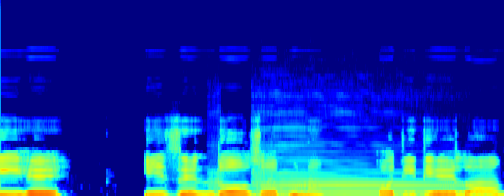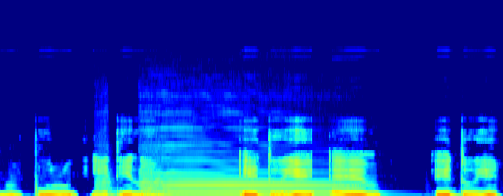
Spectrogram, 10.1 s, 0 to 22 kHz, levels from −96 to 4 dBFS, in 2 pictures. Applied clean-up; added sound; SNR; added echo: none; Bowed string instrument; 13 dB; none.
